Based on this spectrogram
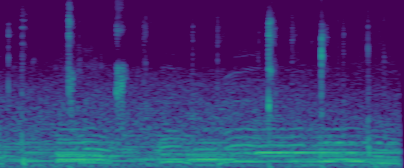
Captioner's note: beatboxes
